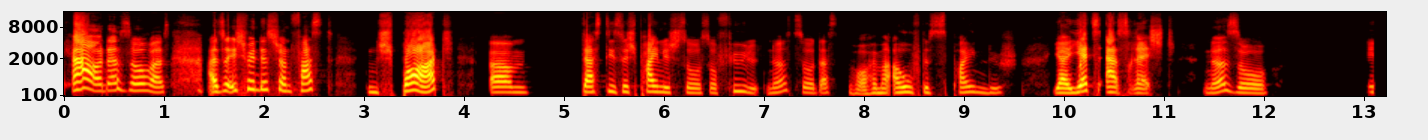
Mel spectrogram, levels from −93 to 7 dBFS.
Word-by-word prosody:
Ja 335 Hz, -1 st, +10 dB
oder 300 Hz, +4 st, -2 dB
so 310 Hz, -1 st, -11 dB
was. 245 Hz, -7 st, -1 dB, 0.4 s
Also 245 Hz, +3 st, +1 dB
ich 305 Hz, -, +1 dB
finde 350 Hz, -2 st, 0 dB
es 335 Hz, -, -7 dB
schon 285 Hz, -6 st, -1 dB
fast 295 Hz, +6 st, -2 dB, 0.4 s
'n 225 Hz, -1 st, -8 dB
Sport, 290 Hz, +9 st, +6 dB, 0.4 s
ähm, 225 Hz, -1 st, -2 dB, 0.5 s
dass 235 Hz, -1 st, +1 dB
die 260 Hz, -, -7 dB
sich 240 Hz, +1 st, -8 dB
peinlich 240 Hz, -4 st, -2 dB
so 200 Hz, -2 st, -9 dB
so 195 Hz, 0 st, -13 dB
fühlt, 235 Hz, -3 st, -12 dB
ne, 220 Hz, +7 st, -11 dB
so 205 Hz, -2 st, -11 dB
dass: 195 Hz, +2 st, -11 dB, 0.2 s
„Oh, 155 Hz, -3 st, -10 dB
hör 195 Hz, -, -8 dB
mal 195 Hz, 0 st, -5 dB
auf, 220 Hz, +1 st, -3 dB
das 210 Hz, -3 st, -9 dB
ist -, -, -21 dB
peinlich.“ 215 Hz, -2 st, -9 dB, 0.5 s
Ja, 200 Hz, -, +2 dB
jetzt 250 Hz, +9 st, +3 dB
erst 230 Hz, 0 st, +2 dB
recht, -, -, -7 dB, 0.3 s
ne, 230 Hz, +9 st, -4 dB
so. 200 Hz, -7 st, -6 dB, 1.0 s
J 235 Hz, -, -11 dB
225 Hz, 170 wpm, -22 LUFS, 200-275 Hz, 1.0 s, Ja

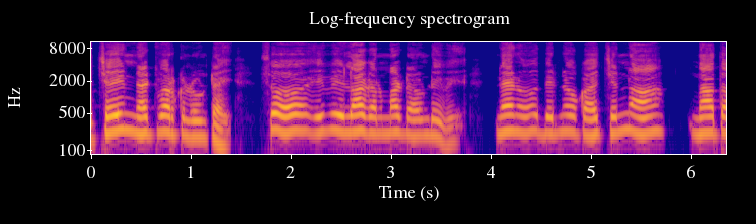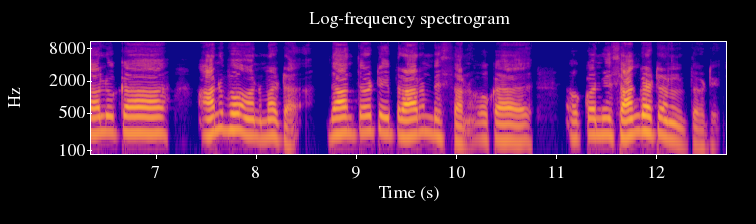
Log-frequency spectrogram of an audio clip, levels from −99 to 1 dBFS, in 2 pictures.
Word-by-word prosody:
Chain 240 Hz, +3 st, +5 dB
నెట్వర్క్‌లు 210 Hz, -3 st, +1 dB
ఉంటాయి. 150 Hz, -, -3 dB, 0.4 s
So, 255 Hz, 0 st, +4 dB, 0.4 s
ఇవి, 245 Hz, +1 st, -5 dB
ఇలాగ 230 Hz, 0 st, +4 dB
అనమాట 215 Hz, +1 st, -3 dB, 0.2 s
ఉండేవి 175 Hz, -9 st, -7 dB, 0.4 s
నేను 230 Hz, -1 st, +2 dB, 0.2 s
దీన్ని 215 Hz, +2 st, -3 dB
ఒక 205 Hz, -, -5 dB, 0.2 s
చిన్న 240 Hz, +3 st, -3 dB, 0.7 s
నా 215 Hz, -, +6 dB
తాలూకా 220 Hz, +1 st, 0 dB, 0.8 s
అనుభవం, 245 Hz, -1 st, +1 dB
అనమాట 185 Hz, -1 st, -4 dB, 0.5 s
దాంతోటి 220 Hz, +2 st, +1 dB
ప్రారంభిస్తాను 190 Hz, -, 0 dB
ఒక 170 Hz, -, -9 dB, 0.9 s
కొన్ని 200 Hz, 0 st, -1 dB
సంఘటనలతోటి. 175 Hz, -, +1 dB
210 Hz, 100 wpm, -23 LUFS, 190-225 Hz, 0.9 s, నా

